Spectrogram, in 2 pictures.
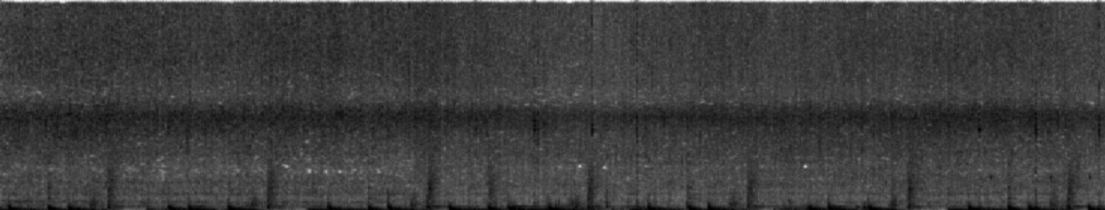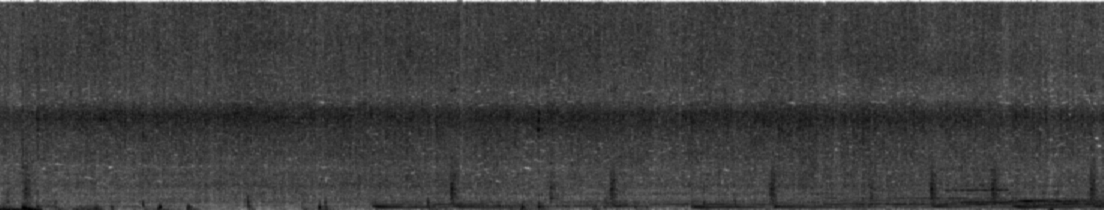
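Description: Garlic paste fries in a pan with loud, close sizzling and repeated scraping stirs for the first half, then the spattering settles to a calmer, steady crackle.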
